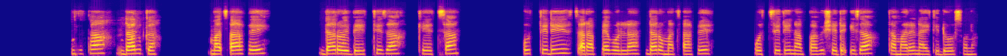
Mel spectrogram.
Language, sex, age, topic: Gamo, female, 18-24, government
